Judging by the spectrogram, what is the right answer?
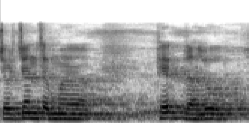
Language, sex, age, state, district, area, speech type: Maithili, male, 18-30, Bihar, Supaul, urban, spontaneous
